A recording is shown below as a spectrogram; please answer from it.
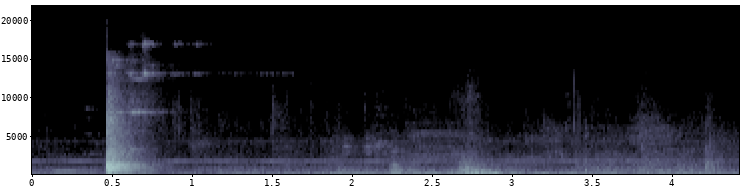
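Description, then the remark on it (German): A single sharp clink of glasses knocking together, its bright ring fading within a fraction of a second, followed by faint, low murmuring voices. “Ich glaube, wir müssen mal die Gläser hier im Raum verbieten.”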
